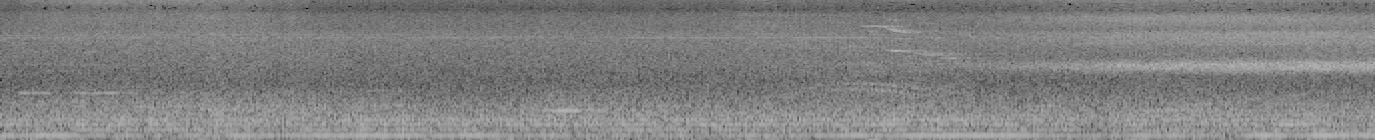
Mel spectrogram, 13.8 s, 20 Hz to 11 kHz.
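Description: Tokyu 2020 series electric train standing with a steady electrical hum, then starting to pull out from about eight seconds in with a rising electric whine from its traction motors that builds as it accelerates.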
